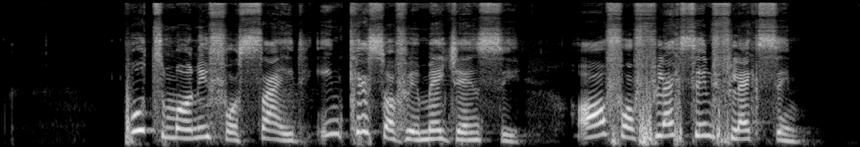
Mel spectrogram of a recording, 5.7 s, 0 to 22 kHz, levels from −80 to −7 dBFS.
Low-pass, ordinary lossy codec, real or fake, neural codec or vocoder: none; none; real; none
